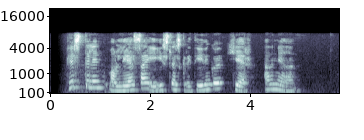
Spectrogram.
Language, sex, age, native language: Icelandic, female, 50-59, Icelandic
